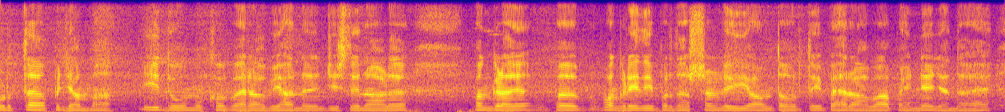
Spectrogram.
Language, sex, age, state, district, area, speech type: Punjabi, male, 18-30, Punjab, Barnala, rural, spontaneous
